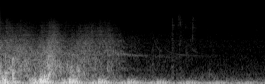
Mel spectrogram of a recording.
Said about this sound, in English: This is a good sound. You'll like this. Mark picks a rock up off the ground and he throws it into the well, just a little pipe sticking out of the ground. He was right. I liked the sound.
